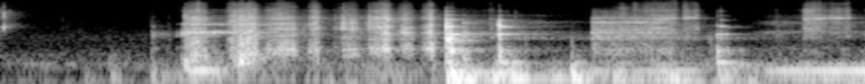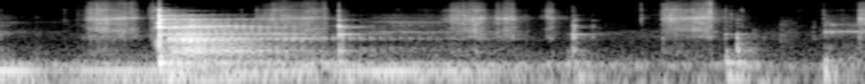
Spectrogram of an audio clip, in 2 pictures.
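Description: A knife slices through a bell pepper on a plate.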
